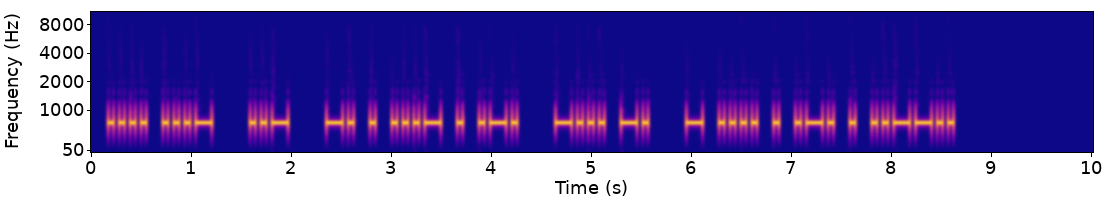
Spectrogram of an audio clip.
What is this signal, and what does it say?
Morse code, heard as a keyed tone, about 21 wpm, 700 Hz. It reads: HV U NEVER BN THERE?
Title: Sentences from Top 300 Words and Abbreviations 22wpm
